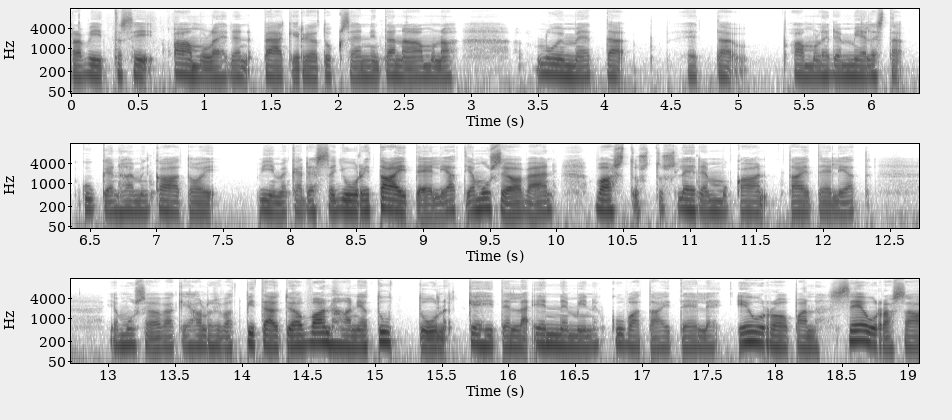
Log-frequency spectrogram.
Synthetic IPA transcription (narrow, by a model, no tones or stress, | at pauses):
rɑʋiːt̪ːɑsḭɑːmulehdenpæːkirjot̪ukseːnnint̪ænæɑːmunɑluimːeet̪ːæ̰et̪ːæ̰ | ɑːmulehdemːielest̪æ̰kukːenɦɑimiŋkɑːt̪oi | ʋiːmːekædesːæjuːɾit̪ɑit̪ḛːliɑt̪jɑmuseoʋæːnʋɑst̪ust̪uslehdemmukɑːnt̪ɑit̪eːliɑt̪jɑmuseoʋækihɑlusiʋɑt̪̚pit̪æyt̪yæʋːɑnɦɑːnjɑt̪ut̪ːuːnkeɦit̪elːæ̰ʔenːemːinkuʋɑt̪ɑit̪eːlːeeuroːpɑnseurʔɑsɑ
